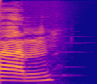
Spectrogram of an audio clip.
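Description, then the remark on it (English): A single loud, drawn-out cat meow lasting about half a second, clear, bending slightly in pitch before trailing off into silence, with no talking. “The loudest meow?”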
